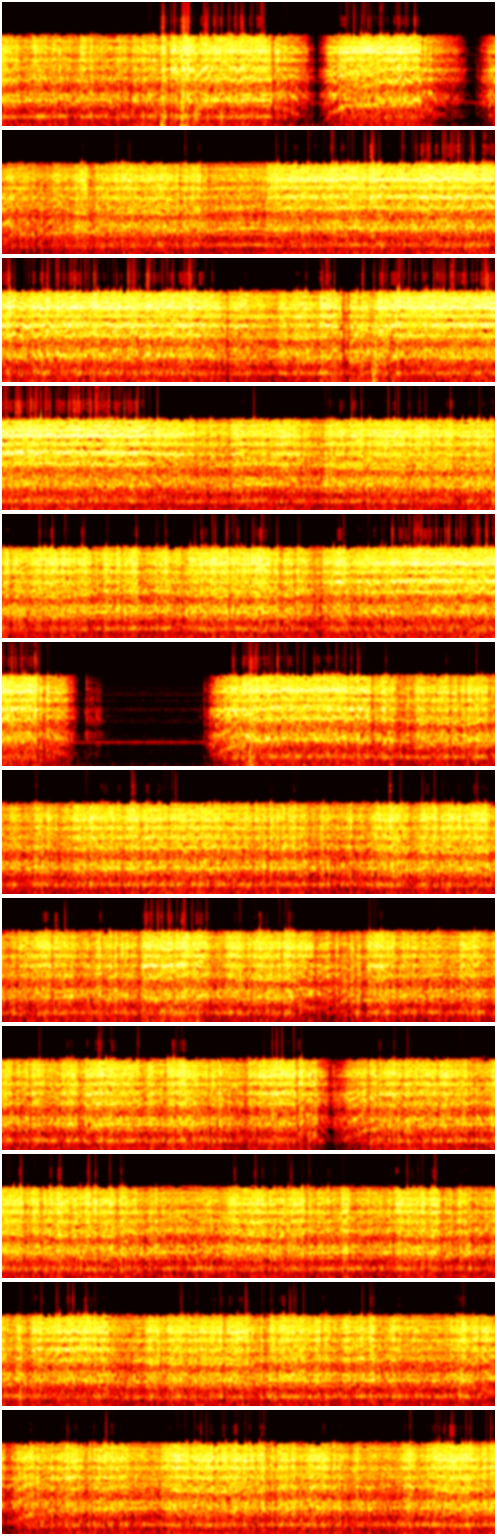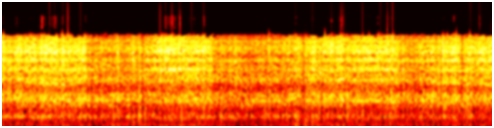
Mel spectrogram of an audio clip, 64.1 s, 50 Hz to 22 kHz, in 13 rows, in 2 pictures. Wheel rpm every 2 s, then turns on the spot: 230, 160, 140, 210, 210, 210, 200, 210, 210, 200, 220, 210, 120, 140, 220, 230, 230, 220, 200, 220, 210, 180, 220, 220, 220, 210, 220, 200, 220, 220, 220, 220.
2-4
